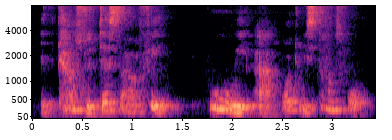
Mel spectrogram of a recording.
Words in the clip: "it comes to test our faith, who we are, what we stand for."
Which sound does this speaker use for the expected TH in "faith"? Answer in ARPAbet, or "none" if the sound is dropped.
T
